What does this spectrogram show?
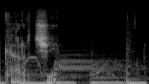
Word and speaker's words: Karchi: Karchi, written Karchi, is pronounced with a rolled R. There you go. That's what I was channeling. Karchi.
